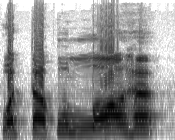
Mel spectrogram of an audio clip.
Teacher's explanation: اب اللہ کے لام میں اعلیٰ درجے کی تفخیم ہوتی ہے کیونکہ آگے پیش ہے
